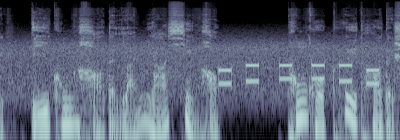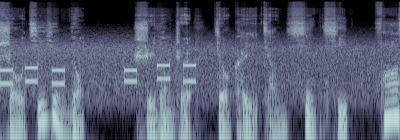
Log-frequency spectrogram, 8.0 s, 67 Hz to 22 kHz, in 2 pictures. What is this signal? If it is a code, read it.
DTMF, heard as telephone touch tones, dialled by hand, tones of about 130 ms, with phone line noise. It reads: 169961151 496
